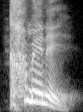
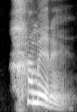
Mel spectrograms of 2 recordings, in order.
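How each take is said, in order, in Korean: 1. 이 이름은 단단한 K 소리로 시작해요. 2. 이 이름은 숨이 섞인 H 소리로 시작해요. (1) "이렇게 안 들린다니까" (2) "이렇게 들려"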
